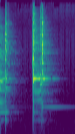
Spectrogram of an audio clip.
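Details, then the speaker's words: Copper being forged: three sharp hammer strikes, each ringing like a bell for over a second, showing the copper has work-hardened and needs annealing. "know you can hear that loud noise out of it that's when it's hardened up sufficiently and that means it's time to go ahead and anneal it"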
